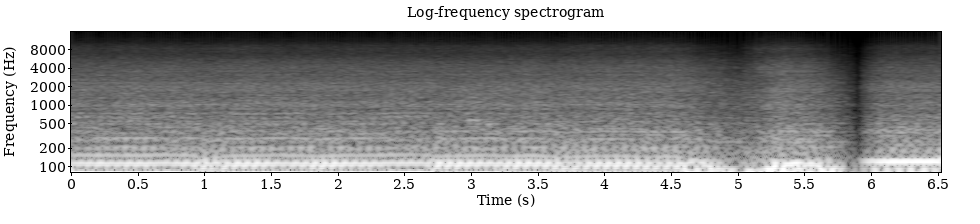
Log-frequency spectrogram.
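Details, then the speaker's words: Engine-swapped car after fitting new plugs and new wires and sorting the transmission: a steady, even engine note with a deep smooth drone and no skips or stumbles. It is running clean on all cylinders, though it still needs a re-tune. "i hope everybody can hear the difference like i said guys that's it super super excited"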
